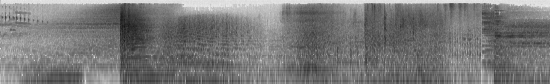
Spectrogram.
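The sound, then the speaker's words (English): Heavy blasting explosions go off after a fire-in-the-hole warning: a few deep, loud booms, each with a broad rumbling roar that lingers before the next blast. “Fire in the hole.”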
